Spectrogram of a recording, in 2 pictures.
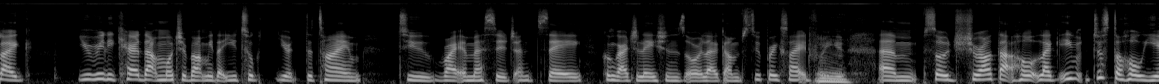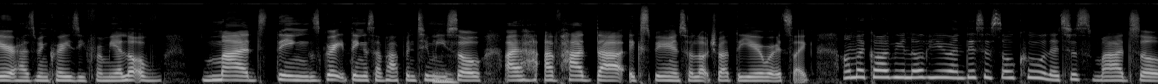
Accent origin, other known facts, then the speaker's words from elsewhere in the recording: Balbriggan, Leinster, Ireland; went to school, like, very shy.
